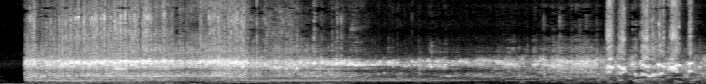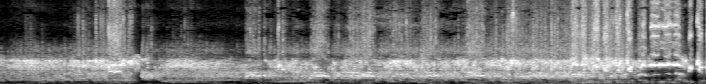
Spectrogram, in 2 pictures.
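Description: A large stadium crowd roars continuously, with shrill whistling, jeering boos, insults and rhythmic chanting aimed at a Barça player each time he touches the ball, rising and falling in a dense, loud wall of sound throughout.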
